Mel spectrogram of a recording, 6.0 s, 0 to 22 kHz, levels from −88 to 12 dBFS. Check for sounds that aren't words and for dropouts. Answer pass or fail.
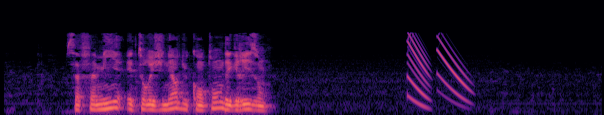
fail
